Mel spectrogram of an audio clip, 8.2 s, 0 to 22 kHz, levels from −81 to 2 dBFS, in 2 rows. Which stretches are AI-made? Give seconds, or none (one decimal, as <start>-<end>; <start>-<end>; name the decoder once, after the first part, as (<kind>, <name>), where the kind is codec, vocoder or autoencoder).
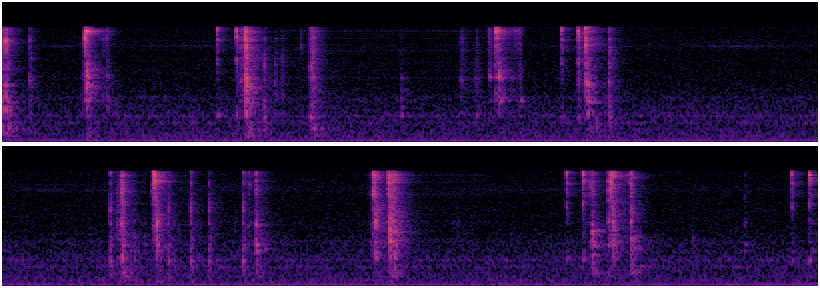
1.4-2.6 (autoencoder, DAC-VAE); 5.9-6.5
